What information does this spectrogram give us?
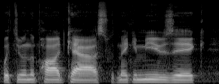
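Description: Animated young man explaining language learning. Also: lowish voice, moderate pace, clean tone. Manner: animated, explanatory, acts out quotes. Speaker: podcast guest, language learner. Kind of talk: casual podcast chat.

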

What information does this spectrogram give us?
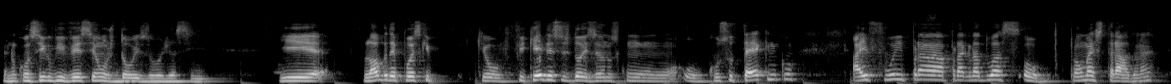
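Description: A man talks in a relaxed, rambling way, full of slang, the way a podcast host chats. His voice sits a little high. The recording sounds dull and lo-fi. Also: a little slow. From Bahia, Brazil. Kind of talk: casual chat.

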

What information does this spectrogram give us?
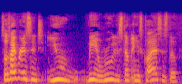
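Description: A soft-spoken young woman with a light, girlish voice that sits a little high. She gives casual vlog advice in a chatty way and repeats her warnings for emphasis. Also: moderate pace. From Arkansas, United States. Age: late teens. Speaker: vlogger giving school advice.

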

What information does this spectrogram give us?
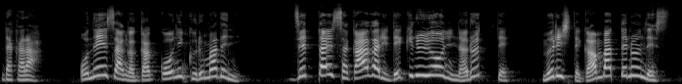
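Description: Woman voicing bright, high-pitched earnest schoolboy detective. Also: sing-song, a little fast, exaggerated voice. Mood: earnest, serious. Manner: polite, formal reporting. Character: earnest fifth-grade boy, apprentice detective. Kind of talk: radio drama acting.

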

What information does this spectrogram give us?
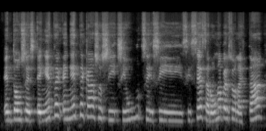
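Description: A woman's voice: high voice, measured pace. A woman hosting a talk show, speaking earnestly and personally, often restarting her sentences. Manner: earnest, hesitant, with frequent restarts.

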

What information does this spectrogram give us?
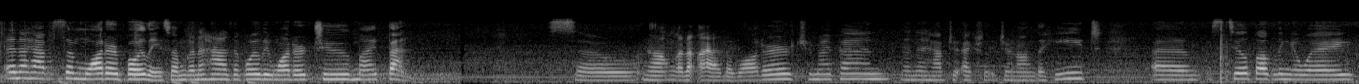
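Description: A young woman with a self-described squeaky voice chatting casually in her home kitchen while cooking, rambling with fillers and restarts and trying to talk slowly. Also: fairly even intonation, noisy background. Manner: deliberately talking slowly. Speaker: cooking vlogger.

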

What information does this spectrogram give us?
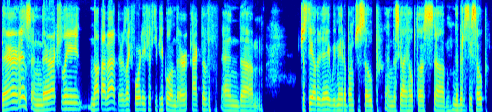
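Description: A man's voice: medium pitch, fairly even intonation, fairly quick, no room sound. A man from California co-hosts a casual podcast, filling his sentences with "um" and "like" and laughing easily. His voice comes through dry and slightly muffled. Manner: hesitant, laughs easily, fillers "um" and "like". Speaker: podcast co-host.

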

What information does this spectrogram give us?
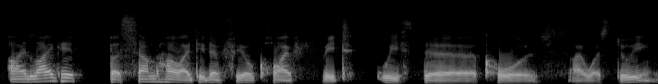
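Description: Casting note: Taiwanese-accented male researcher, forties, low mellow voice, thoughtful and plain. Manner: thoughtful, plain-spoken, with small grammar slips. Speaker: guest researcher. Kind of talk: interview answers.

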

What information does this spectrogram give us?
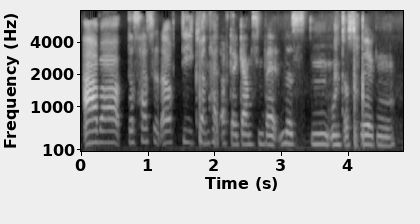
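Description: Hoarse woman guest, very bright edgy tone, halting delivery, faint hiss from a phone line. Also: a little high, fairly even intonation. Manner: hesitant, many fillers. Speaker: podcast guest. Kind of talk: casual chat. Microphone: phone call.

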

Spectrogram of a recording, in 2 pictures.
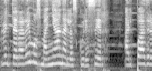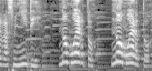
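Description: A woman acts a devoted daughter from a village in a radio drama. Her voice sits fairly high and sounds earnest and fervent, with faint music underneath. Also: a little slow, a bit bright. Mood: proud, fervent.

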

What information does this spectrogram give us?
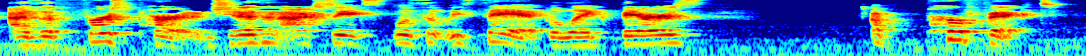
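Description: A woman's voice: mid-range voice, normal speed, pushed and bright. A woman co-hosting a podcast, chatty and full of "like" and "you know". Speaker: podcast co-host. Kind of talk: casual podcast chat. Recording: roomy echo.

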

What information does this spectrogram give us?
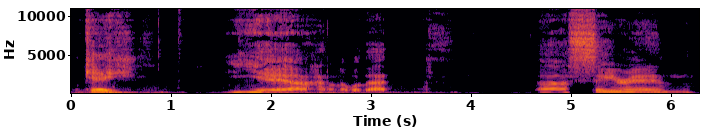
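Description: A man's voice: sits low, expressive, very slow, a bit bright. A man chatting casually as a podcast host, musing hesitantly as he goes. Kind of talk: casual chat.

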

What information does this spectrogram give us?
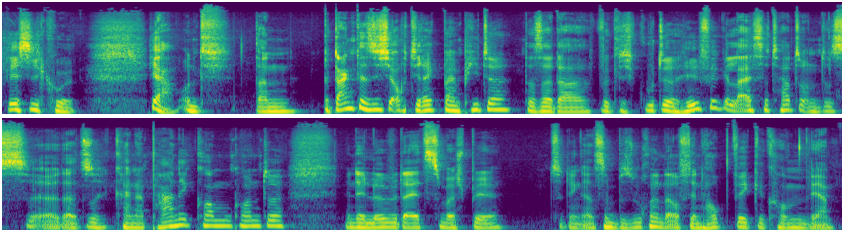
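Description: A man with a mid-pitched, mellow voice and a gravelly creak in it. He talks as a podcast co-host in a casual recap, chatty and enthusiastic, often checking for agreement with short tag questions. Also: a little fast. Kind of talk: casual episode recap and discussion.

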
